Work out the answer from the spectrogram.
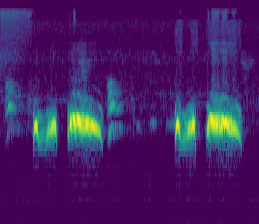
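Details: Cooing spotted dove, a lure sound for training newly caught birds. Two matching two-part coos about two seconds apart, each a quick hooked note then a long falling one, with faint soft notes between.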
